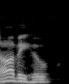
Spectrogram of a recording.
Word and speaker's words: Abihu: And now Aaron's sons, and I'll adopt here the Hebrew pronunciation of their names, Nadav and Abihu, each took his censer, put fire in it, laid incense on it, and offered alien fire.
